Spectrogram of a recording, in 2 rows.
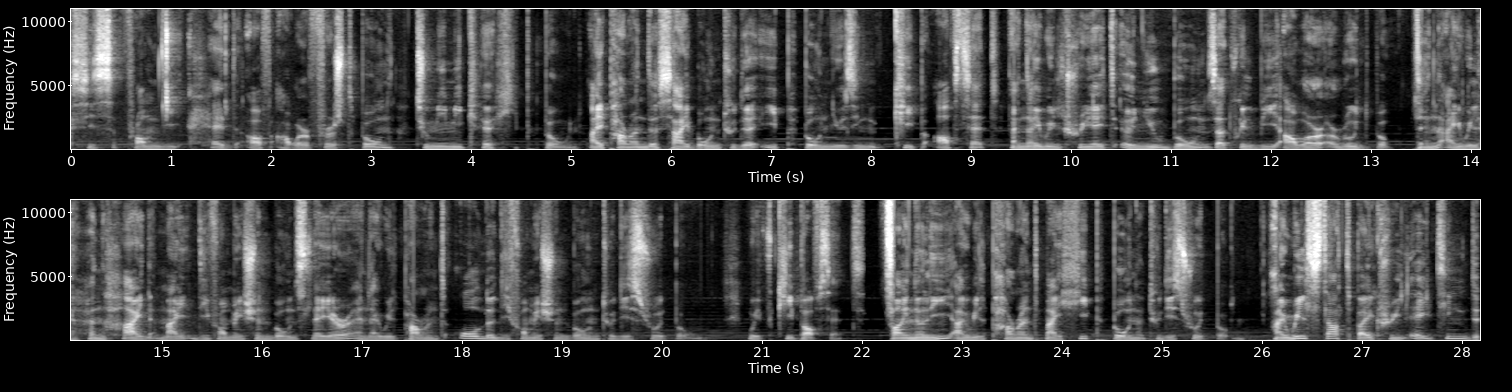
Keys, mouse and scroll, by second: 0.9 click, 2.1 click, 2.9 a, 3.5 Tab, 3.5 click, 4.3 Tab, 4.6 click, 5.3 shift+click, 6.3 ctrl+p, 7.6 Tab, 8.2 shift+middle click, 11.0 click, 11.5 click, 11.7 shift+middle click, 12.0 Tab, 12.3 click, 12.8 e, 13.6 shift+click, 14.9 shift+click, 15.8 click, 16.5 click, 17.9 click, 18.5 a, 19.0 shift+click, 19.4 shift+click, 20.3 ctrl+p, 22.6 click, 23.1 click, 23.9 click, 24.8 shift+click, 25.7 ctrl+p, 26.9 Tab, 27.4 shift+middle click.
